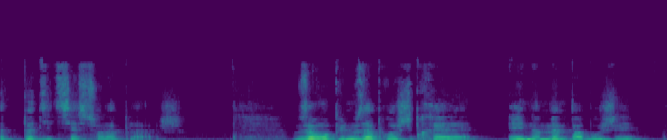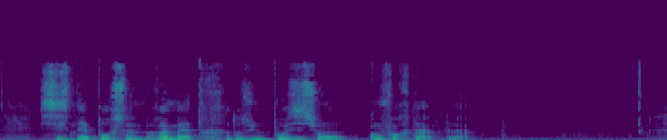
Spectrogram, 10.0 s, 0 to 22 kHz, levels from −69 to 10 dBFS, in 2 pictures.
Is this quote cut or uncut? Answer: cut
